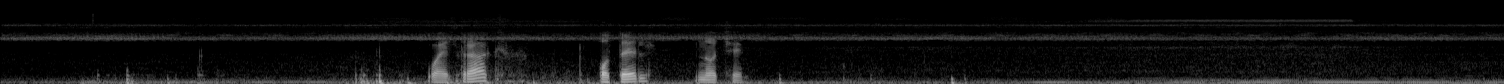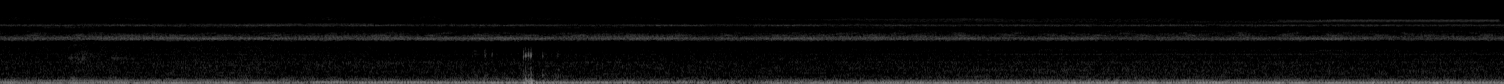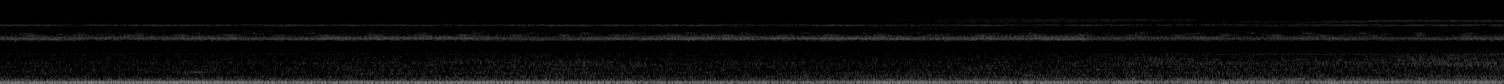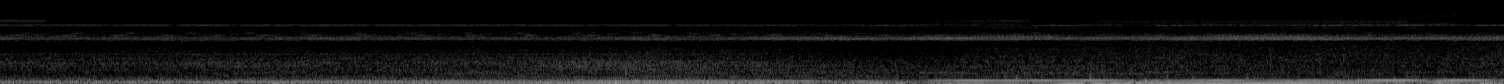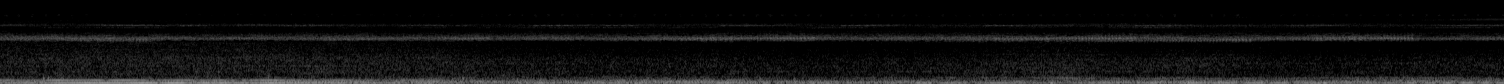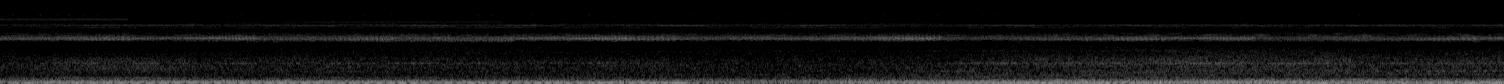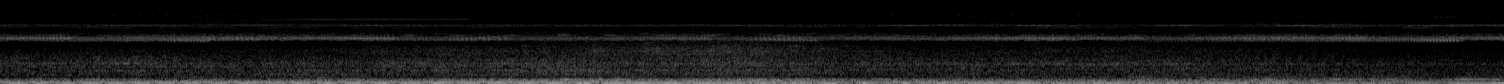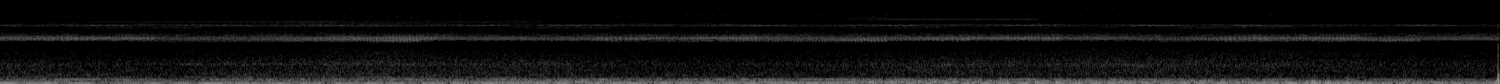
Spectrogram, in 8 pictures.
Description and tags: Wildtrack of crickets at night in the back of an hotel in Meta - Colombia in a very warm night with a Higway passing 200 meters away. Recorded with Zoom H6 - Sorry for the bumps, you can fix them with a HP filter.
